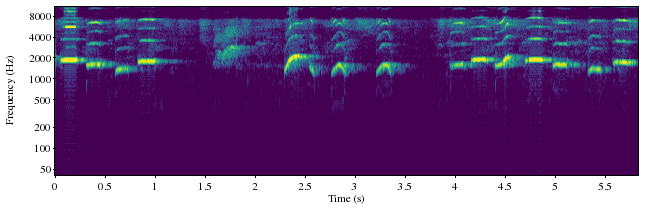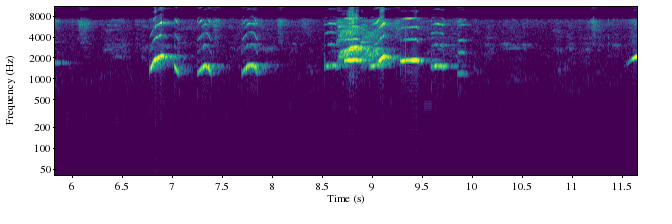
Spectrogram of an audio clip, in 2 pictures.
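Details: Whistling cockatiel song: repeated phrases of short slurred whistles, several rising then dropping, delivered in clusters about every second or two over a soft background hiss.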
